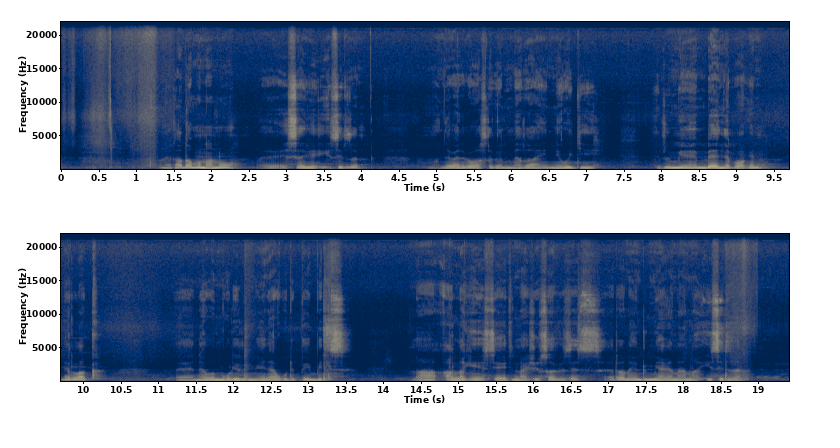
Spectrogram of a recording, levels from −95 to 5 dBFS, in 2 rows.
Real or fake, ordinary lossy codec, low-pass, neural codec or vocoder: real; none; none; none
